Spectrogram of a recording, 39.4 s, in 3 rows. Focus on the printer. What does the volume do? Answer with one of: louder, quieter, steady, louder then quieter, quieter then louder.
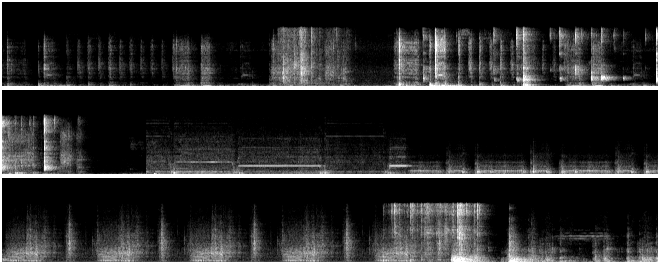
louder then quieter.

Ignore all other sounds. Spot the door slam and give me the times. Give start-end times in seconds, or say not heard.
35.2-37.0.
